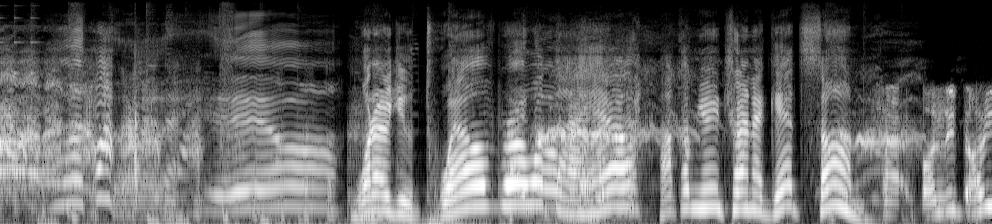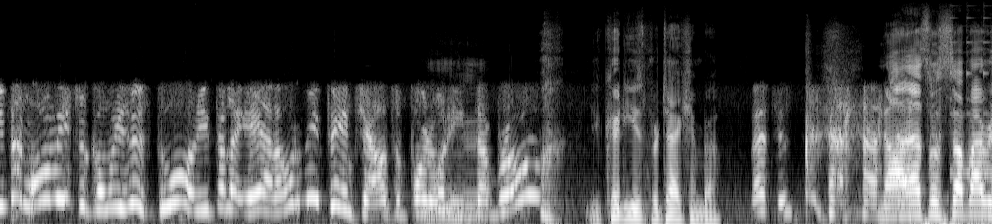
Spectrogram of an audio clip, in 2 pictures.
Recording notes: we opened up the phone lines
